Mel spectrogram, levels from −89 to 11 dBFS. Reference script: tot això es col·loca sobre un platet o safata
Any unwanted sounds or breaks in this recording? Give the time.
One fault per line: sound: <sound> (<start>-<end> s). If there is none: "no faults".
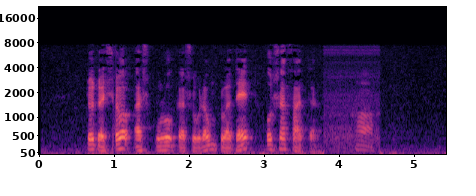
sound: dropout (1.0-1.0 s)
sound: cough (4.2-4.5 s)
